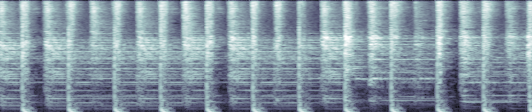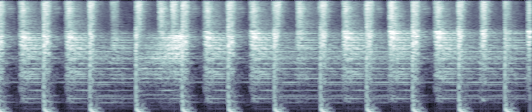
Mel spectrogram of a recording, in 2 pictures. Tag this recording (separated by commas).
Music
